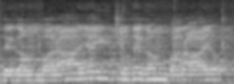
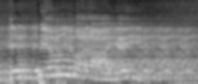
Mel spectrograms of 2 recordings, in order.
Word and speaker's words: दिव्यंबरायै: तो जल्दी जल्दी में लोग गाउत है दिगंबरायै च दिगंबरायो, जबकि ये गलत है। अगर कोई मंत्र ना आए तो मत बोलना, चुपचाप सुनते रहो, क्योंकि उसके गलत परिणाम भी हो सकते हैं। शुद्ध उच्चारण ये है कि दिव्यंबरायै, जो दिव्य आभूषणों से सुसज्जित हैं।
